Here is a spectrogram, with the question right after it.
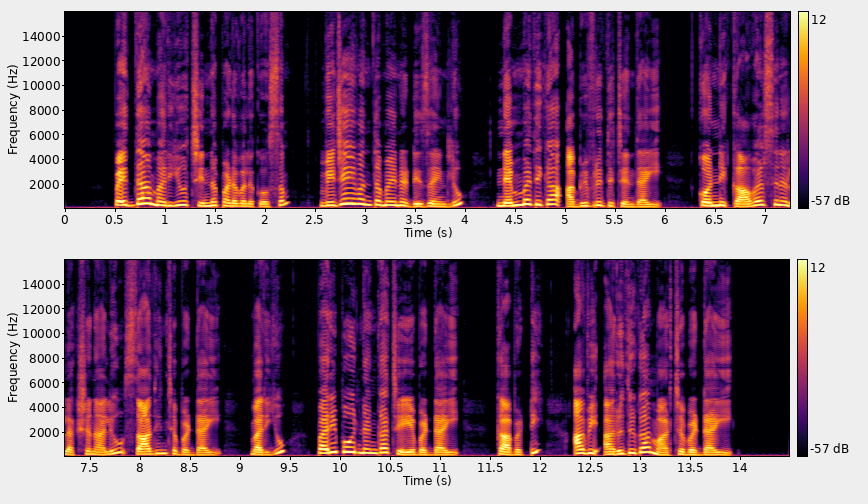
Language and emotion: Telugu, neutral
